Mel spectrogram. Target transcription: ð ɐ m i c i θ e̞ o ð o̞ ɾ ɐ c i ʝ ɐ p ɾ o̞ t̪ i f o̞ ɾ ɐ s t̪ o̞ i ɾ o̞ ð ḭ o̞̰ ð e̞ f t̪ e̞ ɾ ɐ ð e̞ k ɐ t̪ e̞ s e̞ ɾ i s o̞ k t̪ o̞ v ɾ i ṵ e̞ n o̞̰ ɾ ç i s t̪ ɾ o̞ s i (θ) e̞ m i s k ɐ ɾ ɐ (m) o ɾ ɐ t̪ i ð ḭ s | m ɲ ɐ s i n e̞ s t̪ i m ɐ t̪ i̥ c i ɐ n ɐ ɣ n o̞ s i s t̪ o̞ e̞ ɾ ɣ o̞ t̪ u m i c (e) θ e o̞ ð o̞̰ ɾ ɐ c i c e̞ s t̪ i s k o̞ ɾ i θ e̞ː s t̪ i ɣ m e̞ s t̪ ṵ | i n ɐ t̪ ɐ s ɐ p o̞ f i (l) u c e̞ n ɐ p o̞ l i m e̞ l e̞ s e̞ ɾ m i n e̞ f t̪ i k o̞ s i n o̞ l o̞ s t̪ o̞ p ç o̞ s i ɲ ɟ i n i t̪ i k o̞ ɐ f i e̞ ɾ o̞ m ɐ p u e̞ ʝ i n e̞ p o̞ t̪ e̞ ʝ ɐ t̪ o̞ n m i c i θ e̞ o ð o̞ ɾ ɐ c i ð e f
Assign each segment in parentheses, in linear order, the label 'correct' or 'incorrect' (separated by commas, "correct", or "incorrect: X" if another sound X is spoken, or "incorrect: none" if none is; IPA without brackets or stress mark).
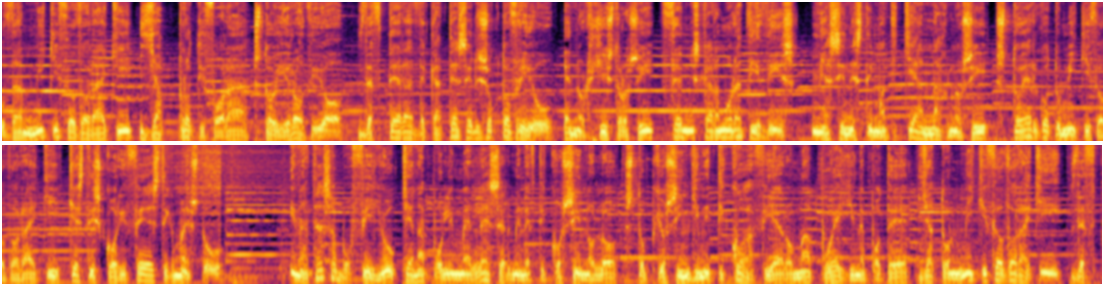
correct, correct, incorrect: i, incorrect: ʎ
